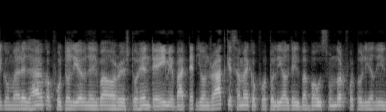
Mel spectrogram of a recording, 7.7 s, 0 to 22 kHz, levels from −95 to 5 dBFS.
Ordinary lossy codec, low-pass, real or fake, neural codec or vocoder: MP3, 32 kbps; 7.2 kHz; fake; codec, 16 kHz, 0.5 kbps, X-Codec, WavLM features, trained on Multilingual LibriSpeech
